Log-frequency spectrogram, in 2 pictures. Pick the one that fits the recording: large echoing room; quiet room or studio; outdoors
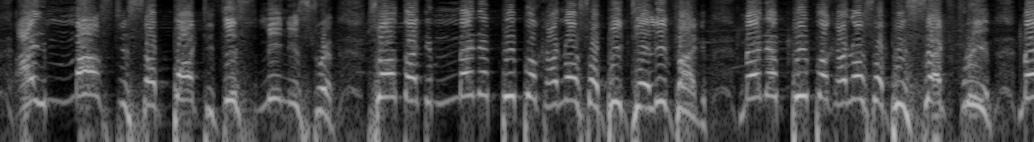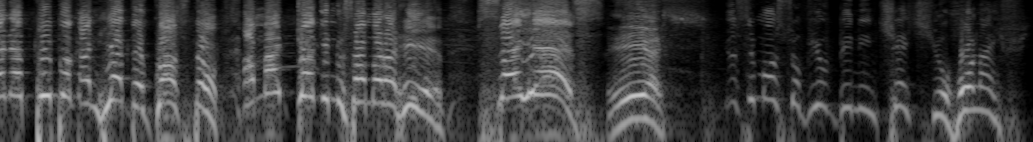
large echoing room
